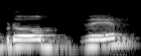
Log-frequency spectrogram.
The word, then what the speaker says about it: brother: No es usual decir brother, es mejor decir brother, brother. Acuérdate que la TH tiene como un cambio, entonces no es brother, no, sino es brother, brother.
